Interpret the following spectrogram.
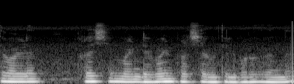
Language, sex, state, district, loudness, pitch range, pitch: Kannada, male, Karnataka, Koppal, -12 LUFS, 115-130 Hz, 120 Hz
